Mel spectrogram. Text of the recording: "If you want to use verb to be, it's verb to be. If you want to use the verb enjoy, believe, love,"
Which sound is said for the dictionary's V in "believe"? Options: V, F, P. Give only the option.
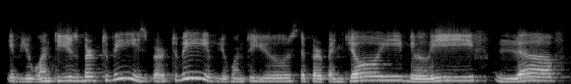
F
